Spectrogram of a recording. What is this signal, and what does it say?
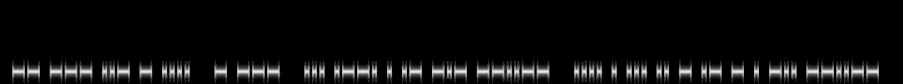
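Morse code, heard as a keyed tone, about 32 wpm, 600 Hz. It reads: MOUTH TO SPEAK, HESITATED,
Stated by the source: Morse code practice at 32 wpm from CW med Gnister, reading Ken Follett's novel Never in English.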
